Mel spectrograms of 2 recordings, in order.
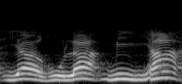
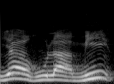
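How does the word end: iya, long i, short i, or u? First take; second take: iya; short i. First: The word ends in an added ya syllable. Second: The word ends in a short i vowel. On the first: "dengan dibaca ya yang difathahkan" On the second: "tanpa ya"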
